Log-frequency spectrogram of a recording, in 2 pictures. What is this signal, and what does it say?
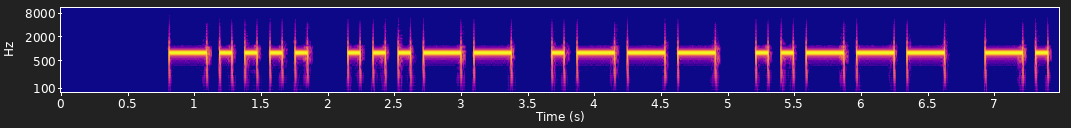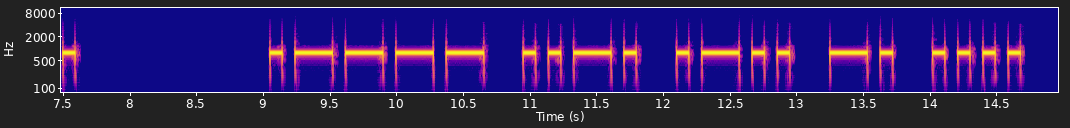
Morse code, heard as a keyed tone, about 13 wpm, 800 Hz. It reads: 63J2D 1FLNH
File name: LEZIONI / 10 SIGNS / 10D COMA 12wpm 2544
